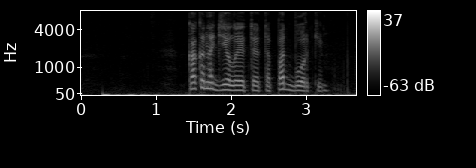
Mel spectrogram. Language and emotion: Russian, neutral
